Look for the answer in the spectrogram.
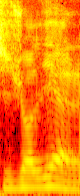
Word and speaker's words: Geolier: That's how you say it? Juliet? Juliet. That's French. – He is French. – Is he French? – No, he's Neapolitan. Yeah. But it's Juliet. It's, how do you spell it? With a W? – G-E-O-L-I-E-R.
